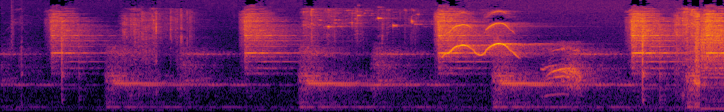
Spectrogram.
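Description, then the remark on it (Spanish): Ringing metallic percussion strikes at an unhurried, steady pace over sustained bright tones, with a few high swooping whistles joining midway; moderately loud, with no voices. “Elementos metálicos, cajas, silbido.”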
